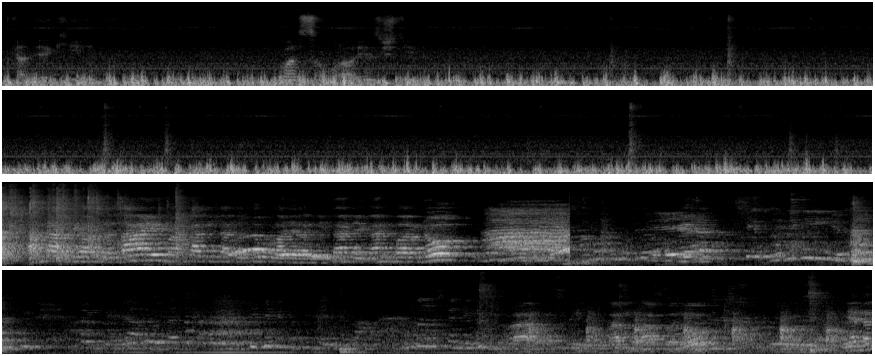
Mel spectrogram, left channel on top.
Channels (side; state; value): both; different; correlation 0.00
